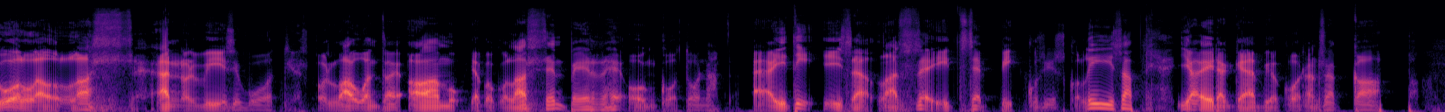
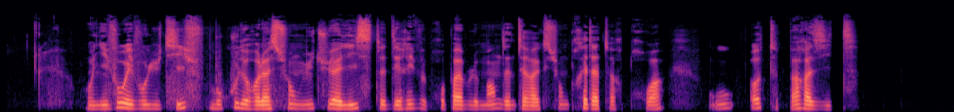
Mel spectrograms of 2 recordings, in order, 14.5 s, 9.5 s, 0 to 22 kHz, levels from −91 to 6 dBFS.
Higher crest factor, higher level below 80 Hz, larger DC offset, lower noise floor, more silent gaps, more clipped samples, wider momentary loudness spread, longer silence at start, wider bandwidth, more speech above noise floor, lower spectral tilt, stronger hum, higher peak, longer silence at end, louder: about the same, 24 dB vs 22 dB; first, -54 dBFS vs -68 dBFS; neither; second, -50 dBFS vs -81 dBFS; neither; neither; first, 20 LU vs 14 LU; second, 0 s vs 0.35 s; first, 15.5 kHz vs 12.5 kHz; second, 19 dB vs 59 dB; first, -6 dB/octave vs -4 dB/octave; neither; second, -6 dBFS vs 0 dBFS; second, 0.3 s vs 1 s; second, -30 LUFS vs -21 LUFS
